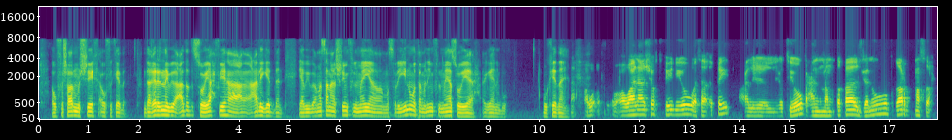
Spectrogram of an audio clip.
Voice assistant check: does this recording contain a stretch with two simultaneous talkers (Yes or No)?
No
